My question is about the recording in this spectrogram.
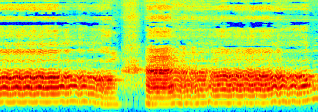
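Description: A man's voice chanting Khmer smot, a Buddhist melodic recitation, in long held notes that waver up and down. The chant pauses briefly for breath about two seconds in, then resumes.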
